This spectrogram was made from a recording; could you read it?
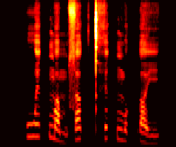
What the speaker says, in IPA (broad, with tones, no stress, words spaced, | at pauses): wɪ˥k̚mɐ˨˩msɐ˥k̚ t̪ʰɪ˥k̚mʊ˨˥k̚ ɐ˨˩j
